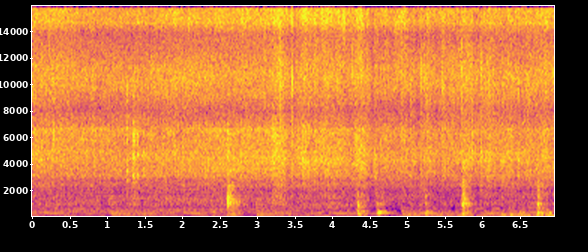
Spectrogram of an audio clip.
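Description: Minced beef sizzling steadily in a little oil in a non-stick frying pan while it is fried dry to drive off its water, with a few short scrapes and knocks of a wooden spatula stirring it against the pan.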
